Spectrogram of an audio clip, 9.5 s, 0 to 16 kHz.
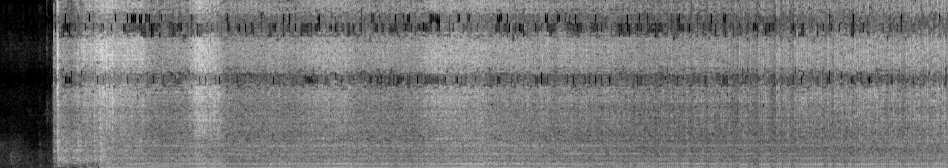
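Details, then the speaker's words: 1988 VW Polo MK2 Breadvan engine after refitting the cleaned carburettor, started, revved a few times, then left to idle. Slightly uneven, puffy idle from a suspected exhaust leak between manifold and downpipe, but much improved. "It does sound a bit puffy because that exhaust leak, so it does make it run a little bit uneven, but it's a big improvement to how it was when I got it."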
